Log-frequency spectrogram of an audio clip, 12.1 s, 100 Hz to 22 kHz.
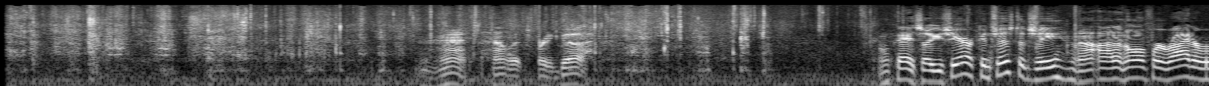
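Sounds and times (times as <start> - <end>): hand stirring wet cement: 0.1 - 12.0.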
